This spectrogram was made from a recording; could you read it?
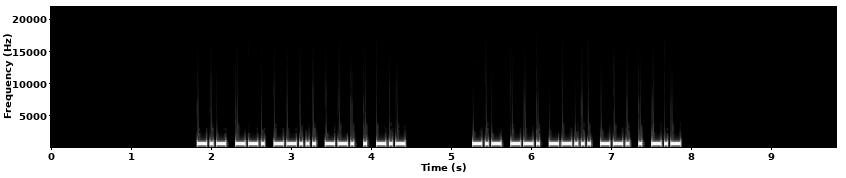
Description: Morse code, heard as a keyed tone, about 30 wpm, 700 Hz. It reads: KG7GEK KG7GEK
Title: USA Call Signs - 6 Characters - Repeated 2x - 30wpm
